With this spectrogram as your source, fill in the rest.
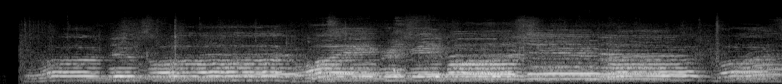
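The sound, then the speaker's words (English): An audience sings Orthodox Christmas hymns at the St. Sergis and Herman Church in Nanwalik, Alaska, their voices blending in full, sustained harmony that continues loudly throughout with only brief dips between phrases. “That's the sound of people singing in celebration of Orthodox Christmas at the St. Sergis and Herman Church in Nanwalik.”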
